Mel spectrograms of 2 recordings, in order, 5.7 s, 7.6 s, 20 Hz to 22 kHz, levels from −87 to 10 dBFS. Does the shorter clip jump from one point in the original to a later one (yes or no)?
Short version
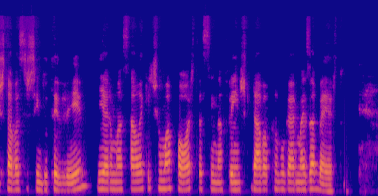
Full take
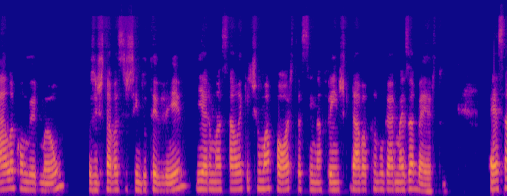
no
